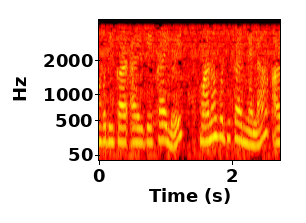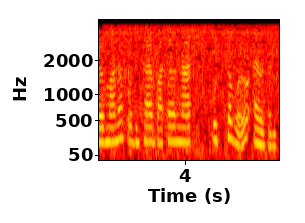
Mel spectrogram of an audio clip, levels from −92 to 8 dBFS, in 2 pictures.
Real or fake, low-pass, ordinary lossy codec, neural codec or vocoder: real; 3.6 kHz; none; none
